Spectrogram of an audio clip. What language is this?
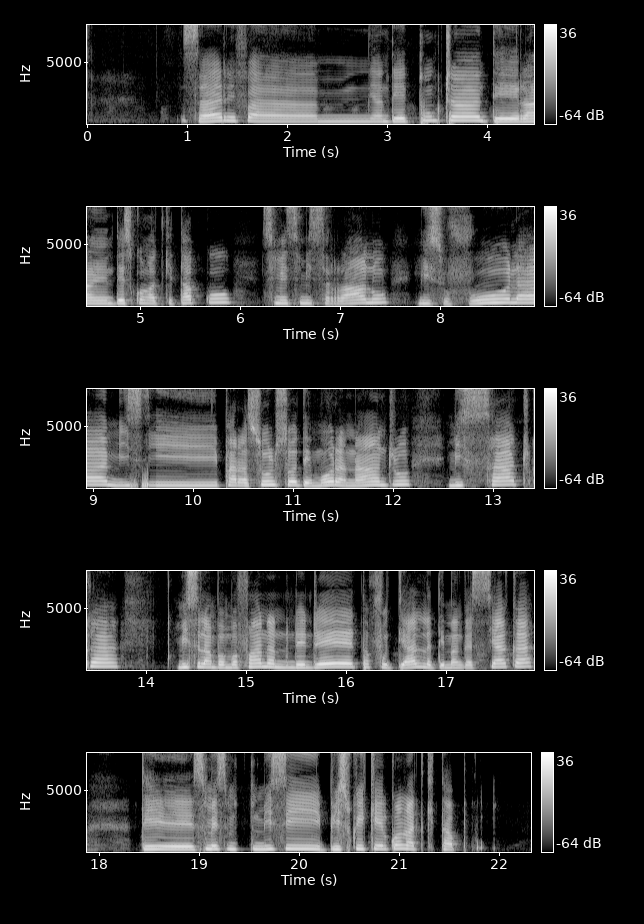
Southern Betsimisaraka Malagasy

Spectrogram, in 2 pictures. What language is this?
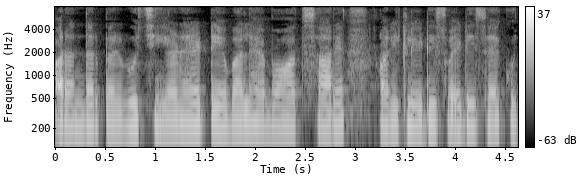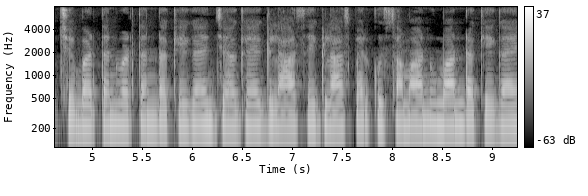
Hindi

